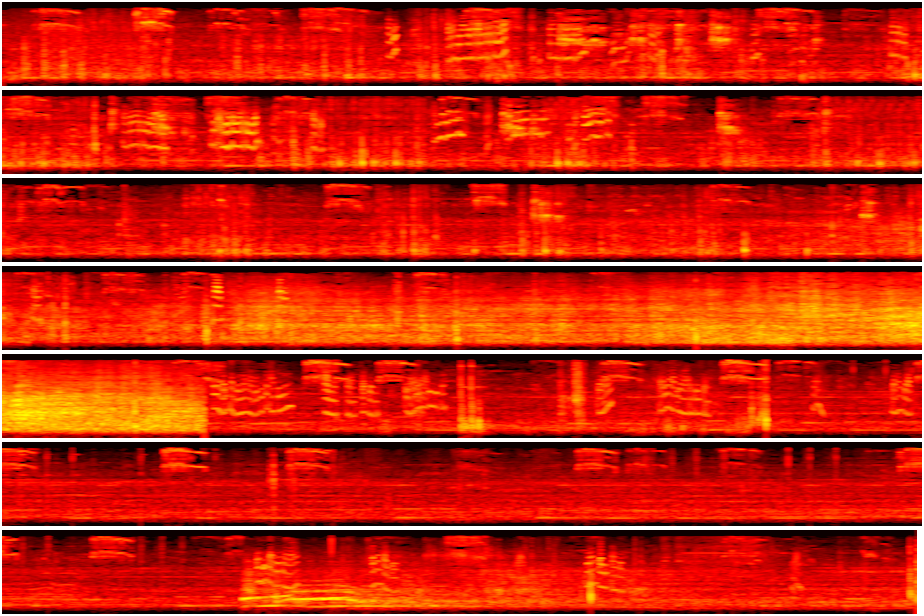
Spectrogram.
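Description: A dull knife slicing pork belly on a plastic cutting board, with repeated short taps of the blade on the board. High squeaky chirps recur throughout. A rush of noise builds in the middle and cuts off suddenly.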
